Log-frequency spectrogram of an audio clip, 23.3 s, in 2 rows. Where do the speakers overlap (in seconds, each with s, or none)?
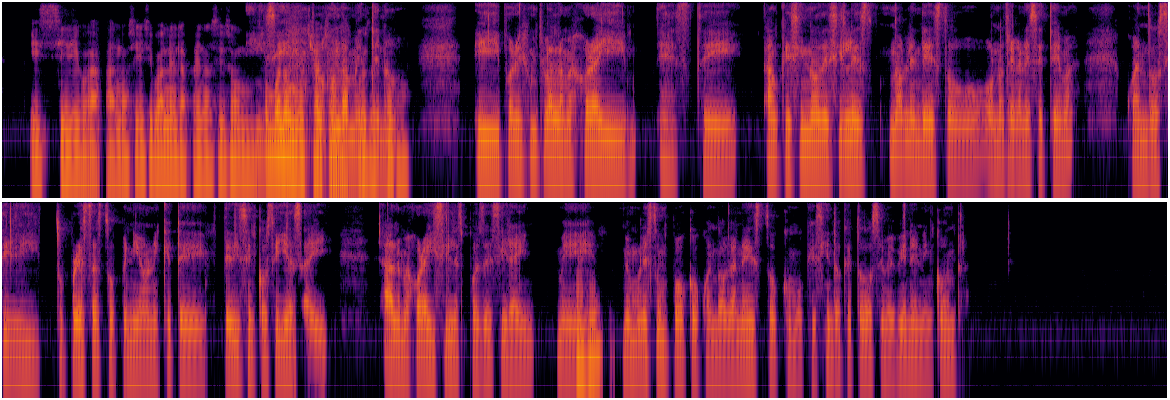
2.4 s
